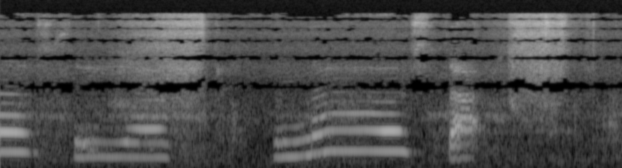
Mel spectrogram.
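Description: A young girl's sing-song voice, with three long drawn-out notes each held for up to about a second on a fairly steady pitch, as she reads aloud from a picture book.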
